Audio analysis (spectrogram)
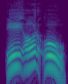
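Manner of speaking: "ए" and "ओ" stretched very slowly, each vowel held; drawn-out vowels. Shown as a demonstration. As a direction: sound out "ए और ओ" at a crawl, half-open mouth. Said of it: "इसमें क्या होगा".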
